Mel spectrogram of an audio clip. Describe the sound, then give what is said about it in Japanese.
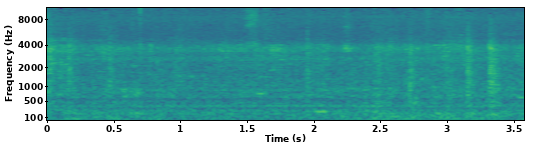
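The temporary rapid train Moonlight Shinshu No. 81 running on rails, with Tachikawa as its next stop: a steady, loud low rumble with a broad roar on top, broken by a few soft clicks and knocks, continuing without pause for the whole stretch. “本日は臨時の快速ムーンライト新州81号ご利用くださいましてありがとうございます。”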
